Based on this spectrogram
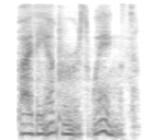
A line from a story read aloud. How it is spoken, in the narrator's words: Lizzie said softly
